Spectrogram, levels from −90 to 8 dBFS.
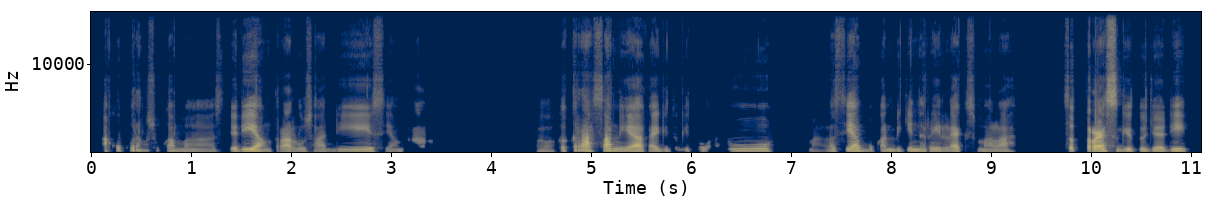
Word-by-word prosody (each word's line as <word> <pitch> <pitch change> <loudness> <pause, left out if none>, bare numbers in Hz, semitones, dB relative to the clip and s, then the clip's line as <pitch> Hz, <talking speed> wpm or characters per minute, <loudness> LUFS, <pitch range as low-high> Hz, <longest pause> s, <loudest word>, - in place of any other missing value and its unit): aku - - -12
kurang 245 -2 -6
suka 235 -3 -9
Mas. 135 -2 -13
Jadi, 155 +5 -1
yang 165 -2 0
terlalu 145 -1 -2
sadis, 150 +4 -6
yang 140 0 -15
terlalu 140 -1 -18 1.0
e - - -18 0.2
kekerasan 220 +2 +3
ya 150 +1 +5
kayak 145 0 -4
gitu-gitu, 145 +7 -19
aduh, 215 +2 -4 0.4
malas 130 +8 -13
ya. 205 -2 +6
Bukan 140 -1 -7
bikin 145 +2 -4
rileks, 150 +1 -4
malah 135 -2 -8 0.5
stres 190 -4 +6
gitu. 140 0 -2
Jadi, 145 +8 0
150 Hz, 135 wpm, -25 LUFS, 140-190 Hz, 1.0 s, ya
